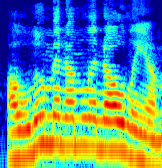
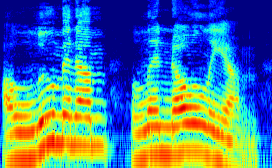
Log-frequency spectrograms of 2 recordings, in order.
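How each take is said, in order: First: The phrase is said at a faster pace. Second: The phrase is said at a slower pace.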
